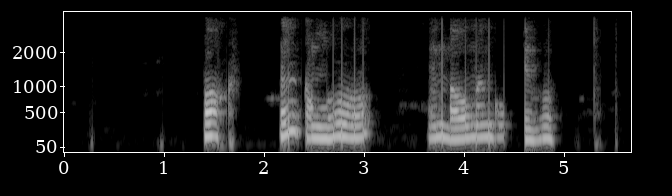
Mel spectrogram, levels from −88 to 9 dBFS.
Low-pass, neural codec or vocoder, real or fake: 3.6 kHz; none; real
